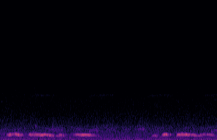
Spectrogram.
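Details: Decoy spotted dove cooing to provoke rival males: a series of low, soft hooting coo notes, a pause, then another run of coos, set against a faint, noisy background hiss.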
